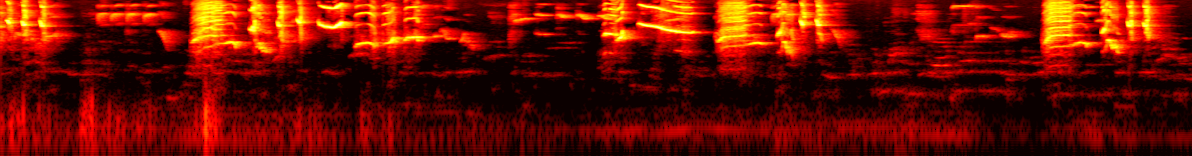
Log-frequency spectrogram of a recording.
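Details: Oriental magpie-robin singing, used to stimulate breeding condition: varied phrases of harsh buzzy bursts, rising and falling whistles and quick chips in repeated bouts over twelve seconds, with brief quiet gaps and low background hum.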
